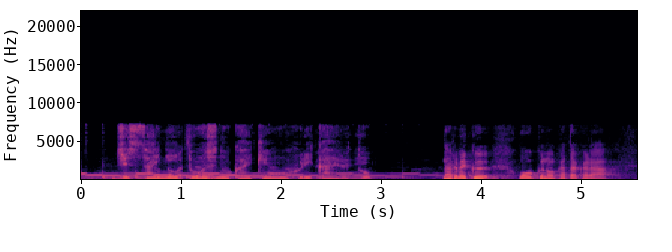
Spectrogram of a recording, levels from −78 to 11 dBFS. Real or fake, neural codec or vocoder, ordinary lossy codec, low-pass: real; none; none; 7.2 kHz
